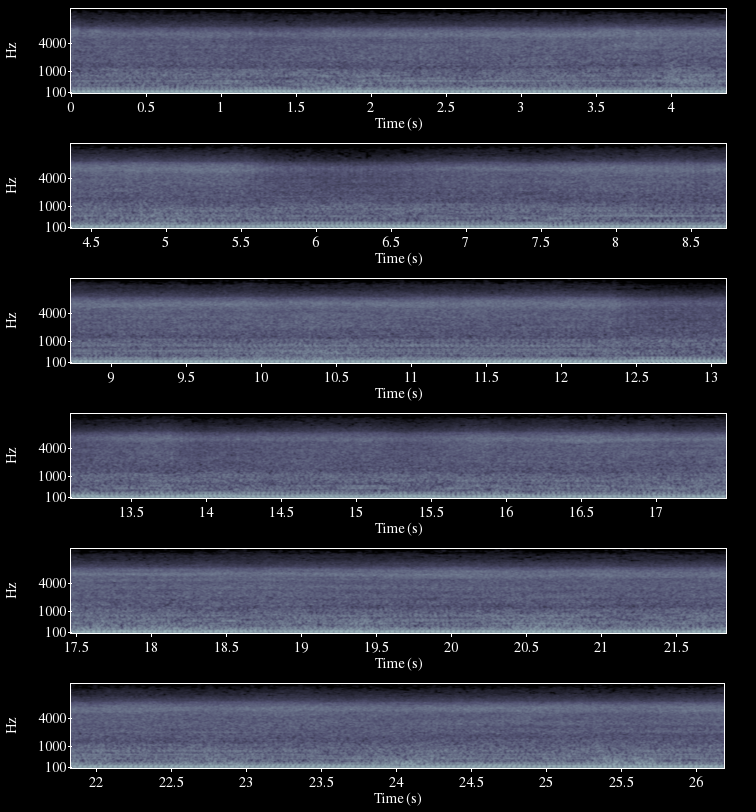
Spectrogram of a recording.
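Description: Pressure washer running steadily, its small engine humming under the loud hiss of the water jet spraying a snowmobile's hood. The spray lets up briefly twice, about six and thirteen seconds in.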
